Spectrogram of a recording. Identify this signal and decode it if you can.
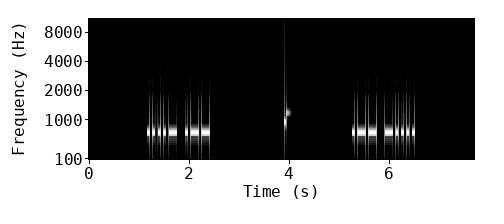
Morse code, heard as a keyed tone, about 22 wpm, 700 Hz. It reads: 4 W W 6
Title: Two Challenging Letter-Number Combinations 22wpm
